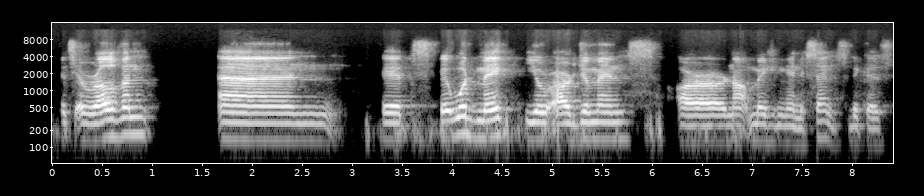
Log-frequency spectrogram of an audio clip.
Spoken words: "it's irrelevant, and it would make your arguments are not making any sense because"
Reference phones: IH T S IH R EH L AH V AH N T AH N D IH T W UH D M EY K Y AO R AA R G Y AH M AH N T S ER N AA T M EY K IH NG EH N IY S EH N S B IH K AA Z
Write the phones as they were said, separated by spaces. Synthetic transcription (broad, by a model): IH T S IH R EH L AH V AH N T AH N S IH T W UH D M EY K Y AO R AA R G Y AH M AH N T S ER N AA T M EY K IH NG EH N IY S EH N S B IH K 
